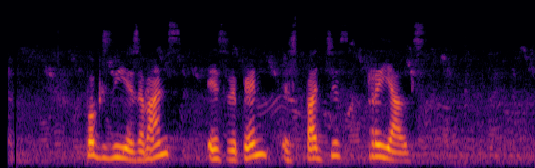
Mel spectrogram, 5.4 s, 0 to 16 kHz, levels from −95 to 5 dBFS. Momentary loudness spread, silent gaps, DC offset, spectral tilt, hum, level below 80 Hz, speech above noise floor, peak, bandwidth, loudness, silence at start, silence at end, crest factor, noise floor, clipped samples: 10 LU; none; under 0.1%; -7.5 dB/octave; none; -80 dBFS; 31 dB; -6 dBFS; 8 kHz; -25 LUFS; 0.85 s; 1.25 s; 20 dB; -55 dBFS; under 0.1%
